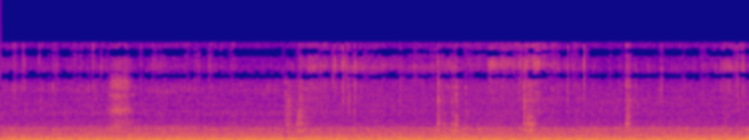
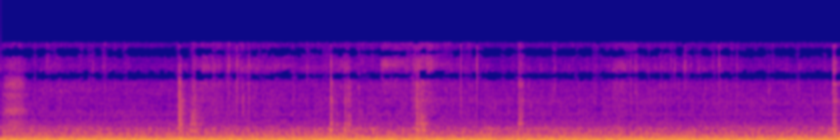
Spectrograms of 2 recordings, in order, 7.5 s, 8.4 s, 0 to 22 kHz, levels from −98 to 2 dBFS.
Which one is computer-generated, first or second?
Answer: second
